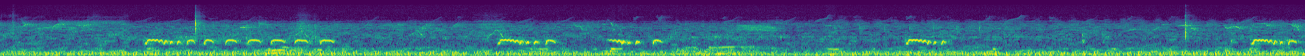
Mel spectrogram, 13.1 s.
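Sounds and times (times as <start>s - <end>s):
faint bird chirps: 0.0s - 13.0s
bird whistling notes: 0.1s - 8.2s, 9.0s - 9.6s, 11.7s - 13.0s.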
